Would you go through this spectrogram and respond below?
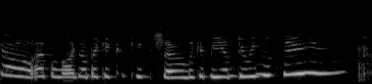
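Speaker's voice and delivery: high, soft sing-song boast, climbing at the end; mock show-off. Cook feeling like a cooking-show star, mock show-off. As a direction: playfully imitate a proud TV cook.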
